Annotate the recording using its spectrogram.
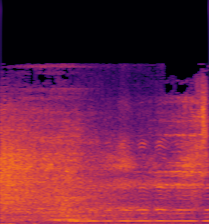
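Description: Film-trailer soundtrack over a title card: a fading rumbling hiss left over from a boom, then a single steady held note that comes in about two-thirds of a second in.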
